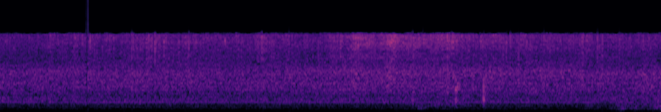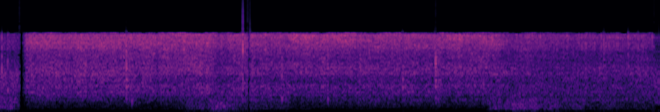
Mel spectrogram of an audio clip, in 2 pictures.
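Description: Battered banana pieces frying in hot oil in a wok, a steady sizzling hiss with a few faint clicks. About eight and a half seconds in the sound drops out for a moment, then the sizzle comes back louder and brighter.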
